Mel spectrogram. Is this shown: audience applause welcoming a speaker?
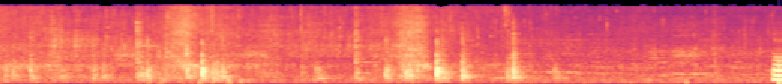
no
